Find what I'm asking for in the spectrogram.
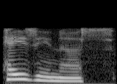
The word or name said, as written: haziness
